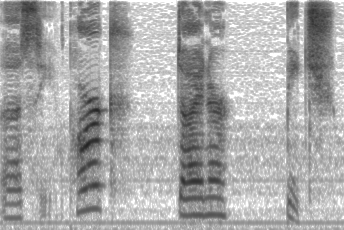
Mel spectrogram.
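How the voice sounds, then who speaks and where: A woman's voice: fairly high pitch, lively intonation, slow, sharp tone. A woman hosting a let's play, chatting casually and jokingly as she comments on the game. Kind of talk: casual playful game commentary with read-aloud choices.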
